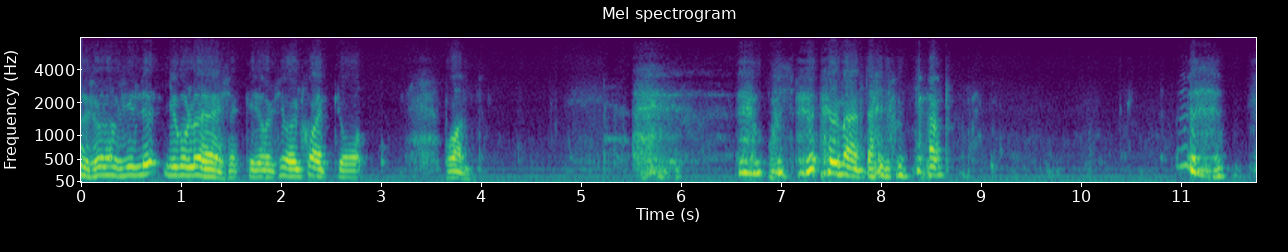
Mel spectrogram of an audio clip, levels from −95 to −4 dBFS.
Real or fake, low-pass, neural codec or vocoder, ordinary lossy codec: fake; none; codec, 16 kHz, 8 kbps, FunCodec, trained on Chinese and English, 25 frames a second; none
